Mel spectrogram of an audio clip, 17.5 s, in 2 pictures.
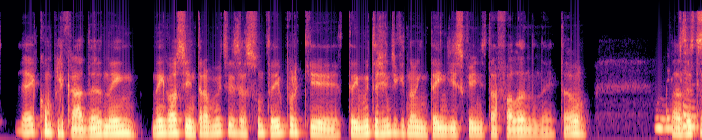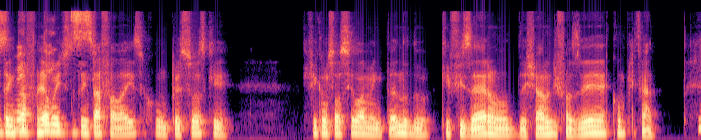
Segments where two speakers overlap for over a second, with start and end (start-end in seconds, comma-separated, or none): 8.4-10.0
